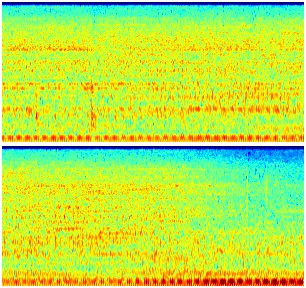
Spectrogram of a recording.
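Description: Quick, regular chirp about four times a second over a steady idle; some squeak from the engine front, source not pinned down.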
